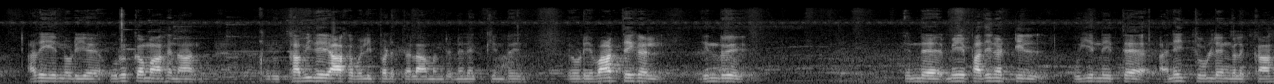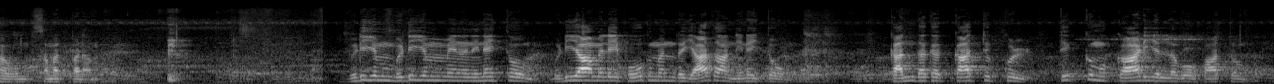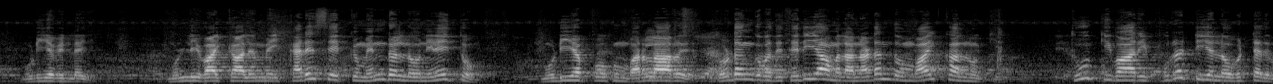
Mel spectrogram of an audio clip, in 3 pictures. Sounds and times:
Narration, monologue: 0.0s - 14.9s, 27.2s - 38.2s
Male speech, man speaking: 0.3s - 7.7s, 8.4s - 14.2s, 15.0s - 38.2s.

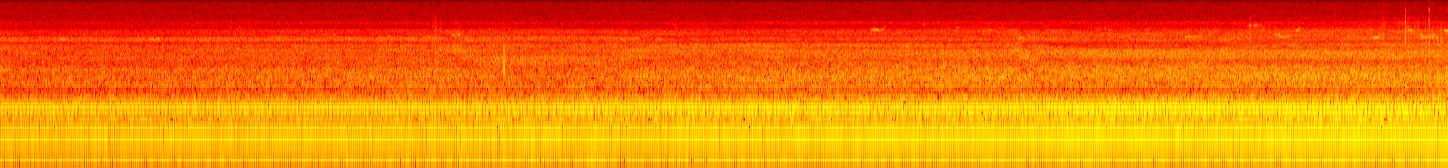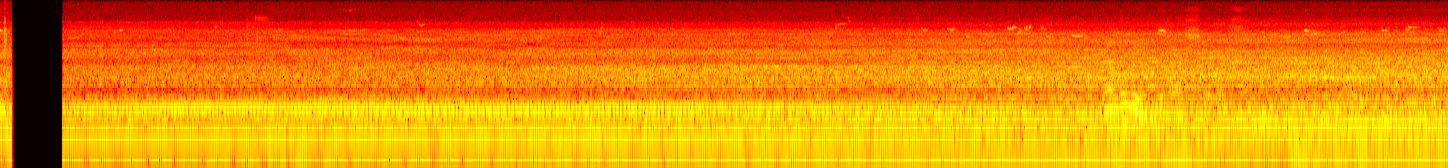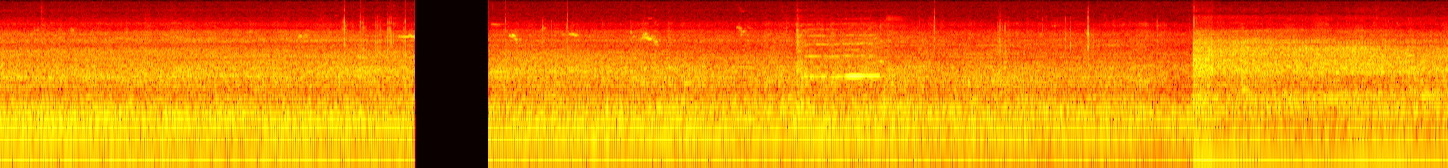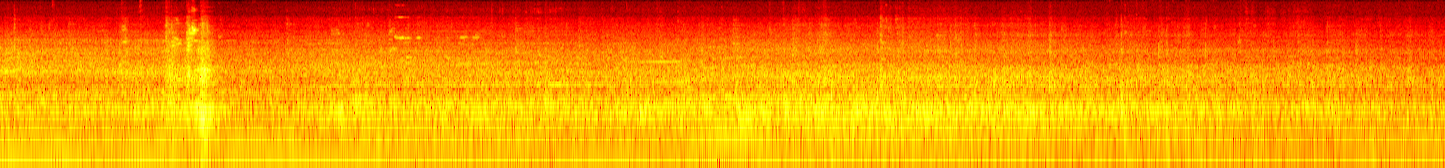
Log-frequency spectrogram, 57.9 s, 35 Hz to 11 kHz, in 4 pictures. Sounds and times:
Vehicle: 0.0s - 33.1s, 33.8s - 57.8s
Outside, rural or natural: 0.0s - 33.2s, 33.8s - 57.8s.

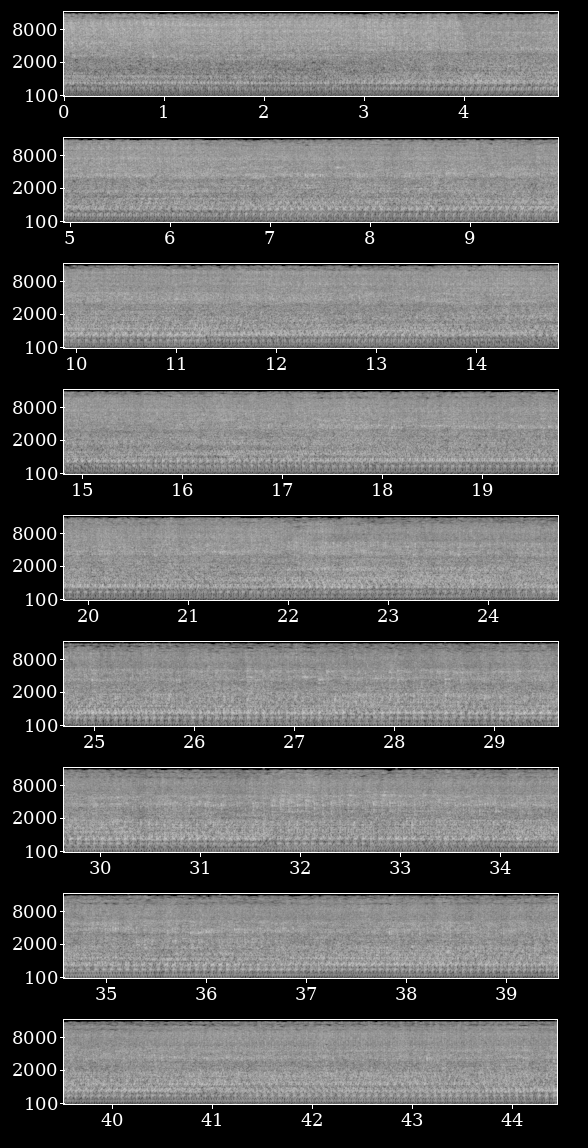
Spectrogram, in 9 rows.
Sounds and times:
Engine: 0.0s - 44.4s.

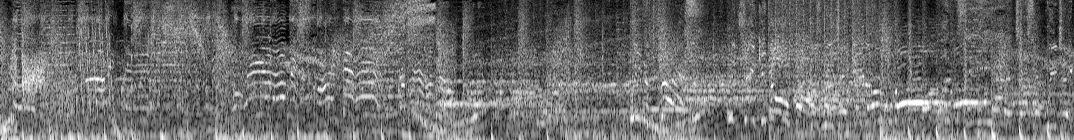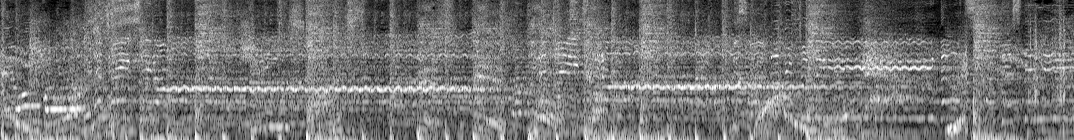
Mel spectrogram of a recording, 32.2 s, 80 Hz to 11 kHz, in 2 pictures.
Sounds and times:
Rhythm and blues: 0.0s - 32.2s.

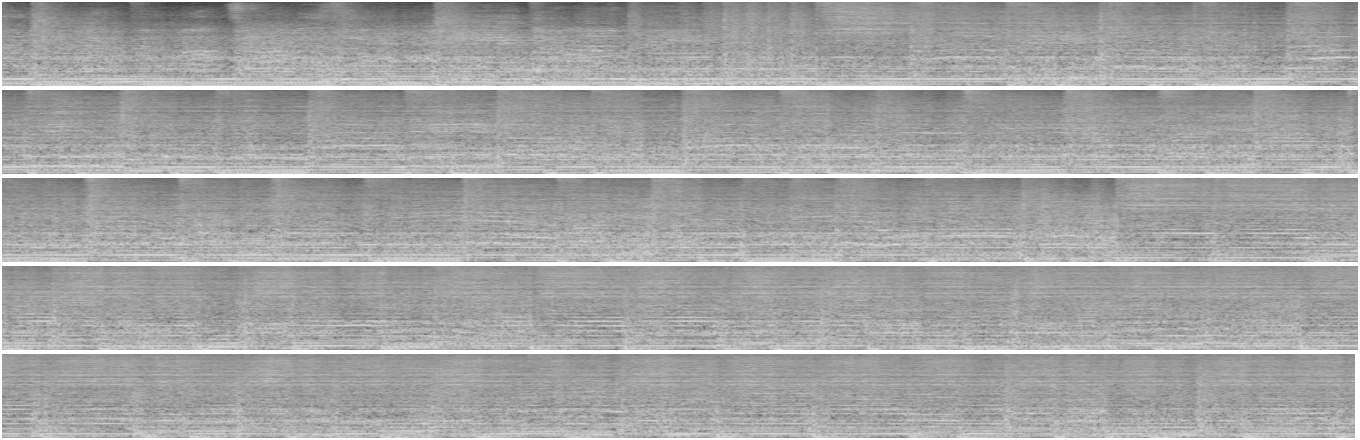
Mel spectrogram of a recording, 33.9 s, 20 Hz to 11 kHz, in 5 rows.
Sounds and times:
Music: 0.0s - 33.8s.

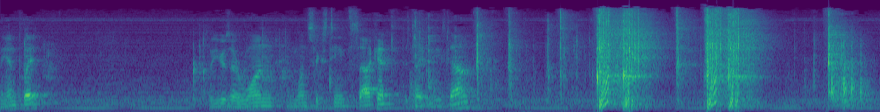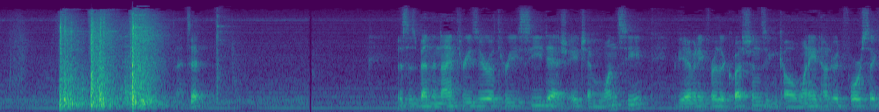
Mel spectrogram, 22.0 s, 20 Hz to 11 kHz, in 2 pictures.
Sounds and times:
Speech: 0.0s - 0.6s, 2.6s - 6.0s, 13.2s - 13.7s, 16.0s - 21.9s.

